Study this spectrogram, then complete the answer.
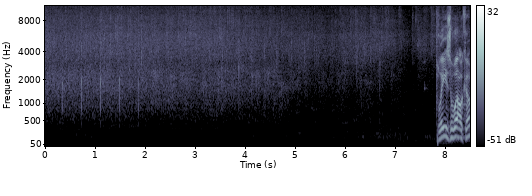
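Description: A crowd murmurs softly in a large hall.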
